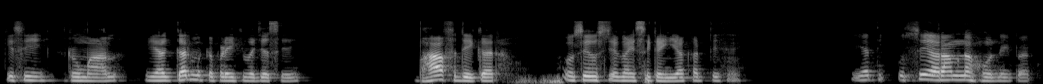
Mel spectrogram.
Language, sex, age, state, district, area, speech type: Hindi, male, 30-45, Uttar Pradesh, Jaunpur, rural, spontaneous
